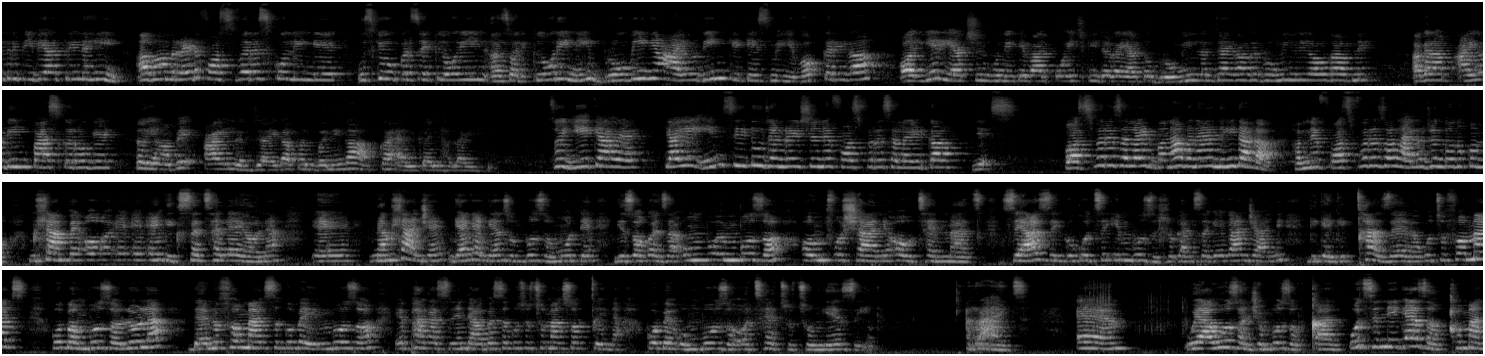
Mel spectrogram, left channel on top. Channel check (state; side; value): different; both; correlation 0.00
